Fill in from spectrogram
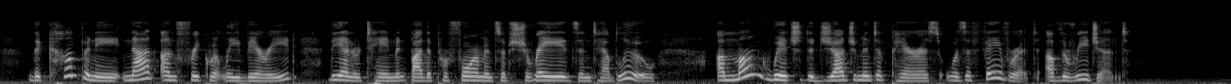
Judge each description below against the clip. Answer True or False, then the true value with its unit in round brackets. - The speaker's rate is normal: False (125 wpm)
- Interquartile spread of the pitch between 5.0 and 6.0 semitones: False (3.4 semitones)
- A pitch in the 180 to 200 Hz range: True (185 Hz)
